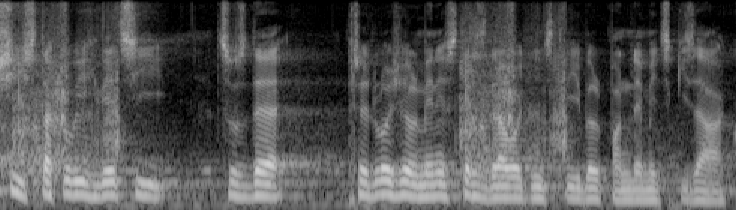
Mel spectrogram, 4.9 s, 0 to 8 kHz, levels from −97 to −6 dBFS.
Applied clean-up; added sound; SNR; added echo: none; Zipper (clothing); 11 dB; none.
